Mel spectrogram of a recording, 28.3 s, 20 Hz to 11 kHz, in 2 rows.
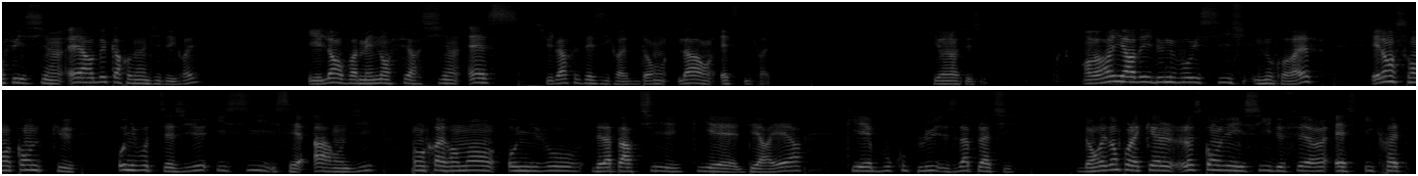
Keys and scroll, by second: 0.7 r, 0.9 KP_9, 1.1 KP_0, 1.4 Return, 4.1 s, 5.3 y.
